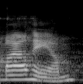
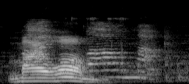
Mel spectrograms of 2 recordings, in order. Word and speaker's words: Mileham: So my last name is pronounced Mileham. Not Mileham. Mileham. So it's like the My Mileham.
